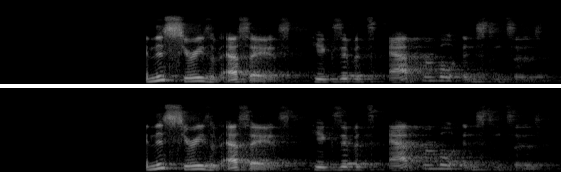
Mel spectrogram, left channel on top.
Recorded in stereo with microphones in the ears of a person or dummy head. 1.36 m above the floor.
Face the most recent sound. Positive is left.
turn(degrees=10)  # may be behind; listen again after turning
